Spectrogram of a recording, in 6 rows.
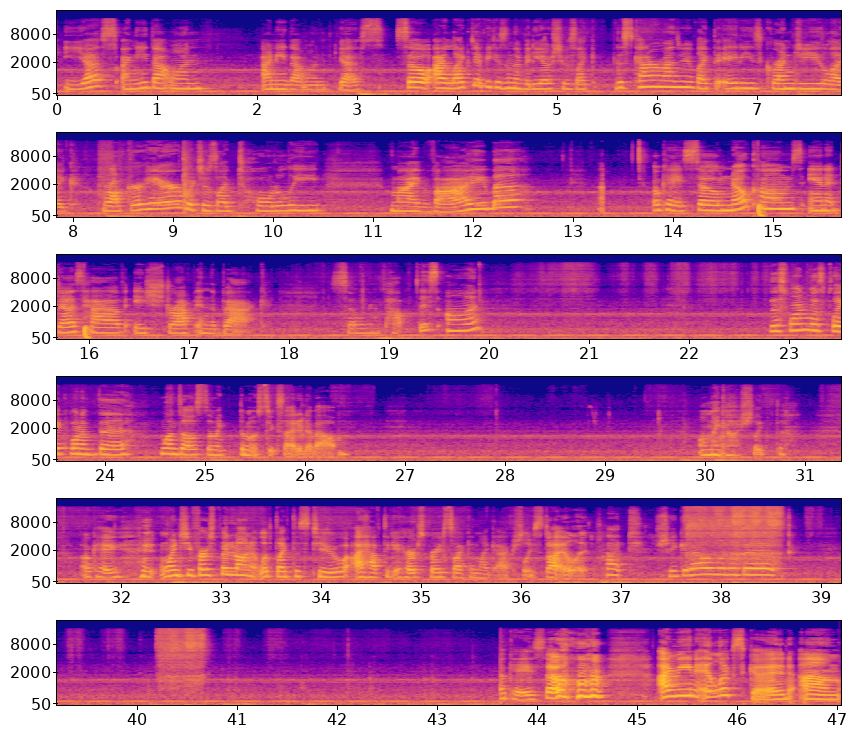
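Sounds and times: steady low hum: 0:00.0 - 0:47.0
wig fibres rustling: 0:20.2 - 0:23.0
wig hair swishing: 0:20.3 - 0:23.0, 0:37.6 - 0:41.6.

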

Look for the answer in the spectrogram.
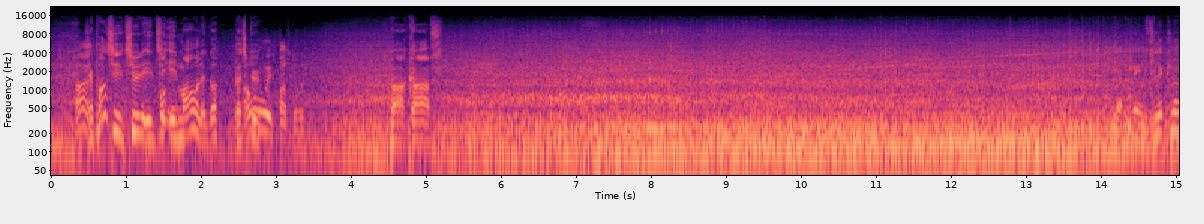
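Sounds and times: car passing: 0:00.0 - 0:15.0
motorcycle engine rumble: 0:03.8 - 0:15.0.

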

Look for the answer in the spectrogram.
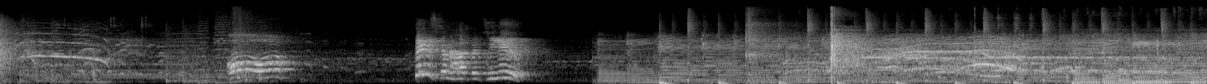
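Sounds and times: loud sharp crack: 0:00.0 - 0:00.6, 0:07.4 - 0:09.0
music with gliding notes: 0:06.0 - 0:12.0.

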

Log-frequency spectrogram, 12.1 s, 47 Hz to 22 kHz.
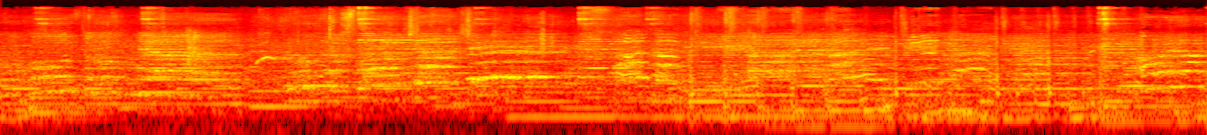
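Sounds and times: group singing in chorus: 0:00.0 - 0:12.0
musical accompaniment: 0:00.0 - 0:12.0.

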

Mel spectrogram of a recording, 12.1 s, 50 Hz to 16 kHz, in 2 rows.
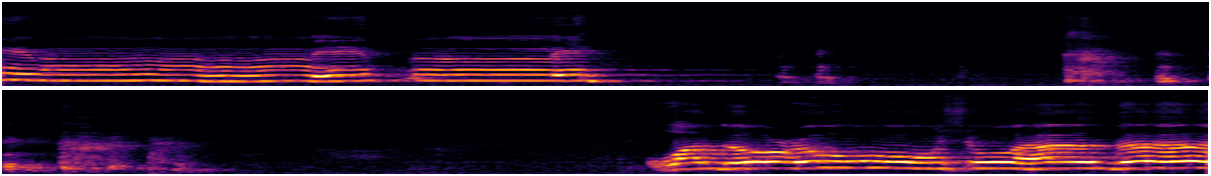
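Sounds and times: person coughing: 0:05.3 - 0:07.2.

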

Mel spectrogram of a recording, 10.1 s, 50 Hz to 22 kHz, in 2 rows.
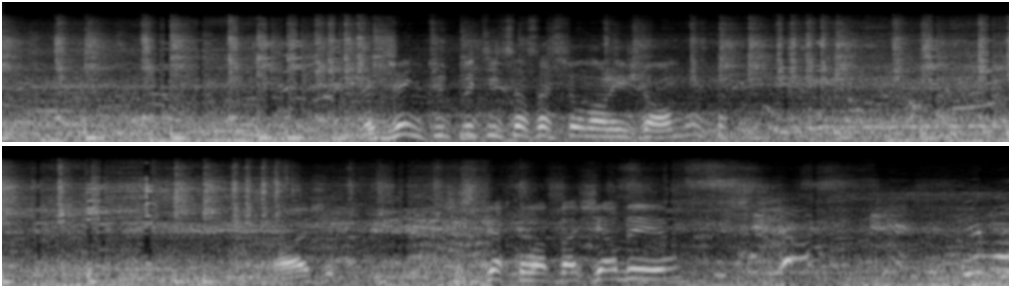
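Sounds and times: fairground music: 0:00.0 - 0:10.0
fairground ride rumble: 0:00.0 - 0:10.0.

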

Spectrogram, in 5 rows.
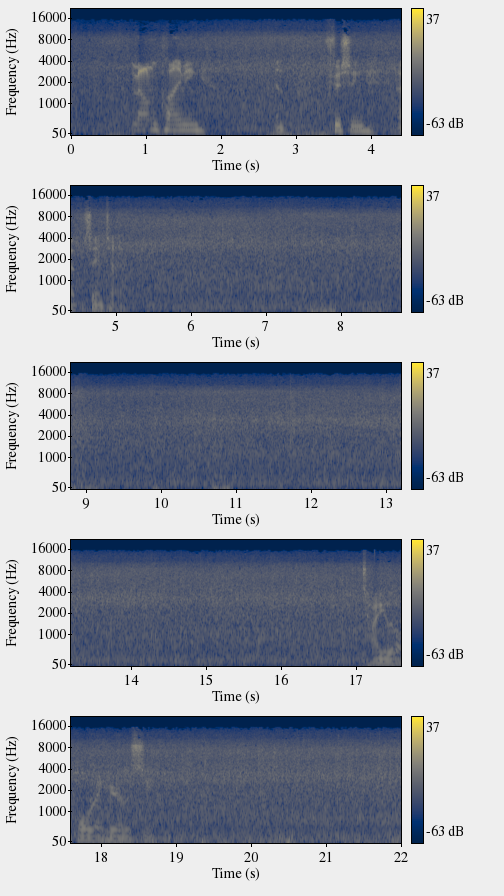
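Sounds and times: stream running over rocks: 0:00.0 - 0:22.0.

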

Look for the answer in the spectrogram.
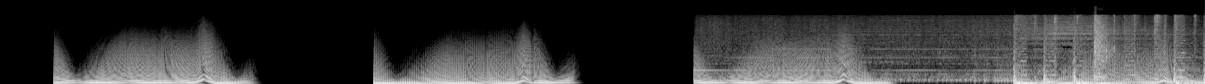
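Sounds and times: synth pitch sweep: 0:07.0 - 0:10.3
low synth chord: 0:07.0 - 0:11.6.

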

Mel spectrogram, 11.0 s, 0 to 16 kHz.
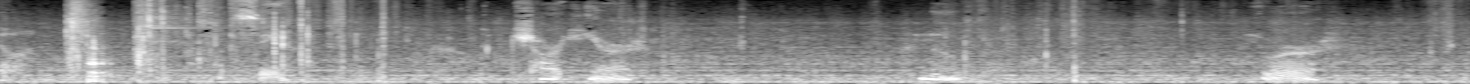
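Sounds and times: packaging crinkling: 0:00.5 - 0:03.0
soft murmured voice: 0:09.2 - 0:10.2.

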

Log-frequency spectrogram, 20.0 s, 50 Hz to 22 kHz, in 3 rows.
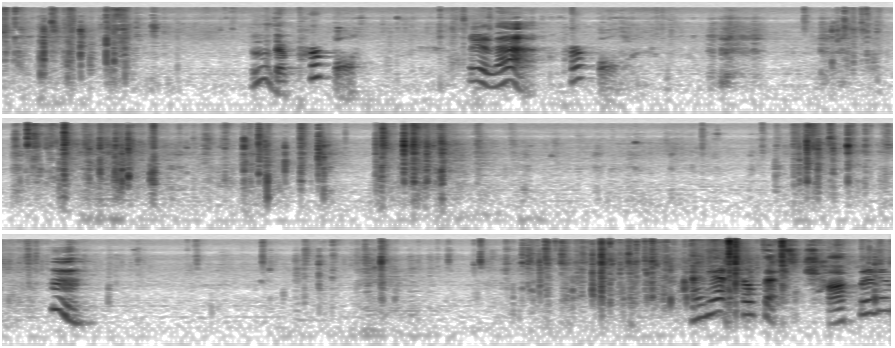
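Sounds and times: crunching and chewing cracker: 0:00.0 - 0:01.8, 0:02.7 - 0:03.6, 0:04.6 - 0:20.0.

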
